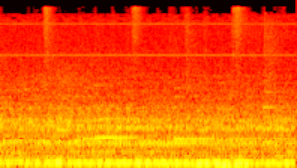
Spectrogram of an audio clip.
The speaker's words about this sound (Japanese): だけど台所なんで換気扇をちょっと回さないと今火かけてるんでね回しますね。だからホワイトノイズすごいかもしれません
